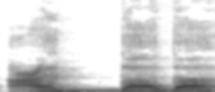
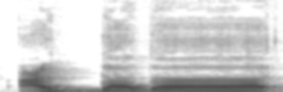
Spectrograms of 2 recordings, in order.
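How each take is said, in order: First: आद दादा with the final da kept short; correct short ending. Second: आद दादा with the final da dragged out; wrongly lengthened ending. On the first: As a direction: hold the middle d, clip final vowel of आद दादा. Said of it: "दाल को आखिर से लंबा नहीं करना". (عَدَّدَ آخری دال لمبی کیے بغیر) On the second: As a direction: stretch the last vowel of आद दादा long. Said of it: "इस तरह नहीं पढ़ना". ("عَدَّدا" آخری دال کو لمبا کھینچ کر) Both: Shown as a demonstration.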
